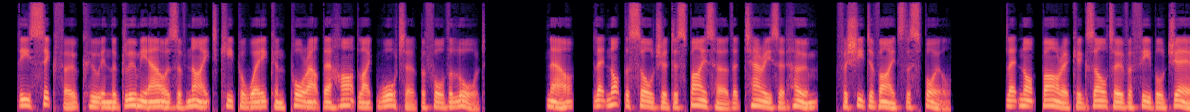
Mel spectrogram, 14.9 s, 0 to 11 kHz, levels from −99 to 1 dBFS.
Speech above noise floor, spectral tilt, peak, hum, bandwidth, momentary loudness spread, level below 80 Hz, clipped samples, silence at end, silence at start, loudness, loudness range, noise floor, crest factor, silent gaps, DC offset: over 71 dB; -6 dB/octave; -4 dBFS; none; 10.5 kHz; 6 LU; -42 dBFS; under 0.1%; 0 s; 0.2 s; -20 LUFS; 3 LU; under -90 dBFS; 16 dB; 6.08-6.79 s, 7.19-7.40 s, 10.25-10.45 s, 11.91-12.56 s; under 0.1%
